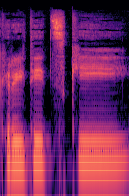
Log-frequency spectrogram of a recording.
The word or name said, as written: kritický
